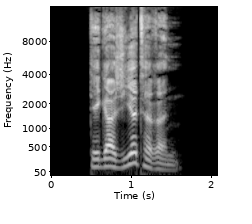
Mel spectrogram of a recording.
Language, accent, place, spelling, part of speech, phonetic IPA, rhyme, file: German, Germany, Berlin, degagierteren, adjective, [deɡaˈʒiːɐ̯təʁən], -iːɐ̯təʁən, De-degagierteren.ogg
- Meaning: inflection of degagiert: 1. strong genitive masculine/neuter singular comparative degree 2. weak/mixed genitive/dative all-gender singular comparative degree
